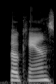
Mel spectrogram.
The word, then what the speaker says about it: Spokane: Spokane, sorry.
